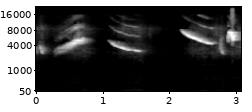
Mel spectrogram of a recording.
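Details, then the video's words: Yellow-fronted canary song, played to prompt caged birds to sing long rolling phrases: three separate clear whistles, one rising and two sweeping downward, with silent gaps between. "Pancingan tercepat burung mozambik biar gacor ngerol panjang"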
